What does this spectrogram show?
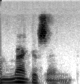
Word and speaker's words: magazine: Oh, by the way, I have heard a lot of students mispronouncing this word. Instead of they say magazine. Not magazine. Magazine, yes. Magazine, no. Hotel, yes. Hotel, no. Be careful when you're about to say out such tricky words. Make sure that you know, that you remember how to pronounce these words correctly.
